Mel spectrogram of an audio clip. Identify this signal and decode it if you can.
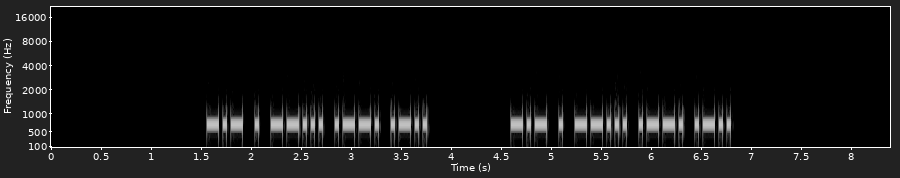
Morse code, heard as a keyed tone, about 30 wpm, 700 Hz. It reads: KE7PL KE7PL
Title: USA Call Signs - 5 Characters - Repeated 2x - 30wpm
